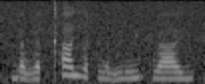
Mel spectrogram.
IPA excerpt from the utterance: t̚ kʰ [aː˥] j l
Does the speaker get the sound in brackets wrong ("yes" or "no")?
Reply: no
